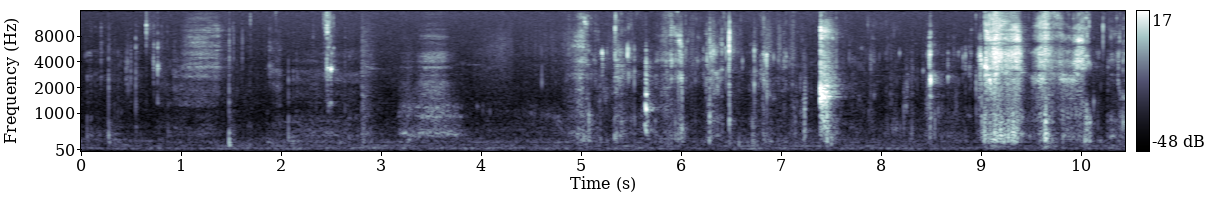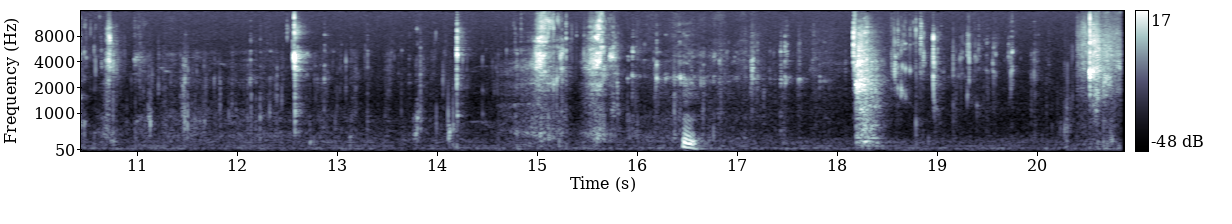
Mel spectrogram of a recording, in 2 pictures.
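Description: Close-miked eating: a person chewing grilled oyster in sweet chili garlic sauce, with wet mouth noises and small clicks, eating straight from the half shell. There are louder spurts about halfway through and again near the end.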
